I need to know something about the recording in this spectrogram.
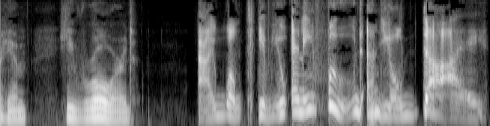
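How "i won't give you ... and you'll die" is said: wicked witch, drawn out at the end; witch's threat. A narrator's reading. Witch threatening the tied-up lion, menacing. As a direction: threaten in a put-on witch voice, dragging the last word. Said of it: "the witch cried".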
